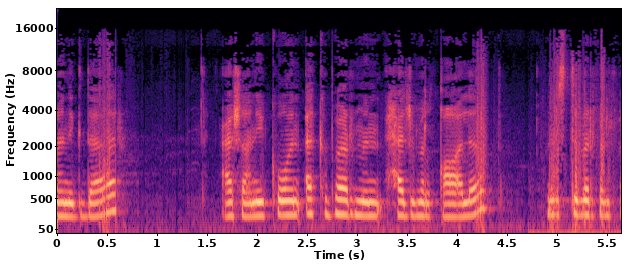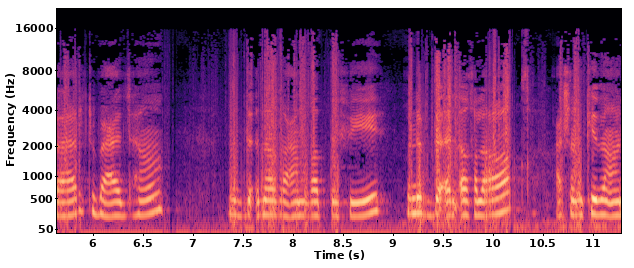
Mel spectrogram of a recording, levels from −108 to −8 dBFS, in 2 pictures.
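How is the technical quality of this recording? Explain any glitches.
The recording is marred by repeated loose connector crackle, in four bursts: 0.42 to 1.34 s, 4.19 to 5.91 s, 6.69 to 8.49 s and 9.16 to 10.96 s. A worn or dirty contact keeps making and breaking, chopping the signal into irregular scratchy crackle. Unlike evenly spaced digital clicks, its timing is ragged and gritty.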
